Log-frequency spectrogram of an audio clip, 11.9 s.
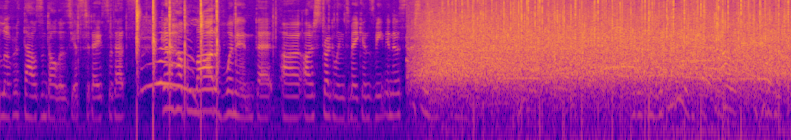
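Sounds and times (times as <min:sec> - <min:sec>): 
speech: 0:00.0 - 0:08.6
applause and cheering: 0:02.0 - 0:02.9, 0:06.1 - 0:11.8.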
